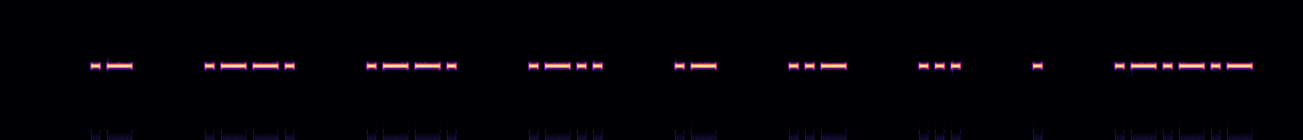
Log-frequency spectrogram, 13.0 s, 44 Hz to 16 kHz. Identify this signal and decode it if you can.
Morse code, heard as a keyed tone, about 15 wpm, spaced as for 8 wpm, 1000 Hz. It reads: APPLAUSE.
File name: qotdfiles / 8wpm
